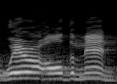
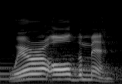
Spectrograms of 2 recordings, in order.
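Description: First: It is said at a louder volume. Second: It is said at a softer volume.

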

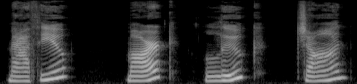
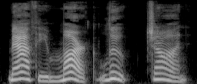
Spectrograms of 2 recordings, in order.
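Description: First: The list is recited at a slower pace. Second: The list is recited at a faster pace.

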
